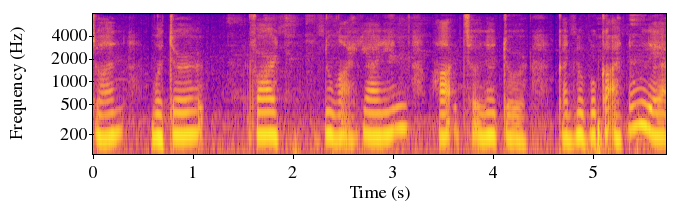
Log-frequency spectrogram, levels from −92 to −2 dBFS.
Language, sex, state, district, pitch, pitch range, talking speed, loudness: Mizo, female, Mizoram, Aizawl, 195 Hz, 185-200 Hz, 165 wpm, -15 LUFS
